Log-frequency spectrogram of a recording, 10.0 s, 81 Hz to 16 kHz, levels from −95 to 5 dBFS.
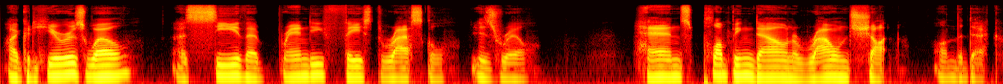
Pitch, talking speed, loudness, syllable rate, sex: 120 Hz, 125 wpm, -20 LUFS, 3.3 syllables/s, male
